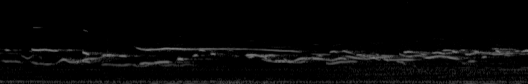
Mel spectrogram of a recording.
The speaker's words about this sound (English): There was once, in a land far, far away, a town of whistlers. Every person, indeed every dog and cat, mole and moose, llama and lammergeier, teamster and tea kettle, everyone and nearly everything whistled.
